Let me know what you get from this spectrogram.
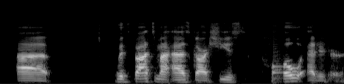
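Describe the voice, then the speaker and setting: A man is speaking. He talks with an American accent. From Washington DC. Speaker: poet and teacher, event co-host. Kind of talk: casual hosting, interview. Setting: video call. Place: home room. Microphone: video call.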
